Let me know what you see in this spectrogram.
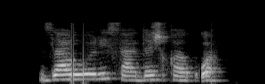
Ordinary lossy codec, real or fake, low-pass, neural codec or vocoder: AAC, 32 kbps; real; 7.2 kHz; none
